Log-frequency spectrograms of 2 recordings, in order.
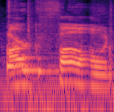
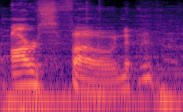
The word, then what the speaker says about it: Arc Phone: as arceus also it's arc phone not ours phone yeah like you don't call it rspone you call it arc phone like an arc like the mcdonald's arch yeah ours sounds like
